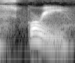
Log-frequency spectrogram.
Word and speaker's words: skory: Then learn "stupy" and "skory," which are also accented on the ultimate and have a meaning equivalent to "poshoy."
